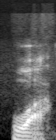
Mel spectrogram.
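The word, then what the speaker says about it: は: এরপরে আনাতার পরে হা দিলাম, মানে উচ্চারণ হবে ওয়া, ঠিক আছে?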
